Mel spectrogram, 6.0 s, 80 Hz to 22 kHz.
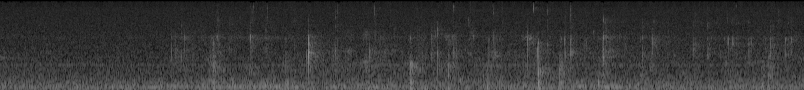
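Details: Aeppi, a one-year-old Korean Shorthair cat born in July 2018, eats wet food with quiet, soft smacking chews. After about a second of near silence come irregular, sharp clicking bites and lapping.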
